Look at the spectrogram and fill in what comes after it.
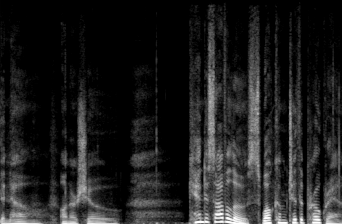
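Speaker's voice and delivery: fake calm radio announcer tone. Co-host mock-introducing a guest on their show in an OPB radio host voice. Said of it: "I love the OPB voice".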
